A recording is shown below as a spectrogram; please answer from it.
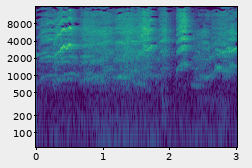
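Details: A large flock of rainbow lorikeets visiting each morning in Brisbane, Queensland, Australia, in March raises a dense, nonstop wall of harsh, high screeches and chattering squawks, many birds calling over one another like an alarm clock.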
